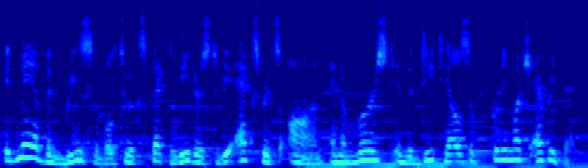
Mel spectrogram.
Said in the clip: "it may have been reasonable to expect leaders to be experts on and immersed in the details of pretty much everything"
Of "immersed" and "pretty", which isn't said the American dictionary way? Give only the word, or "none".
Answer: none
